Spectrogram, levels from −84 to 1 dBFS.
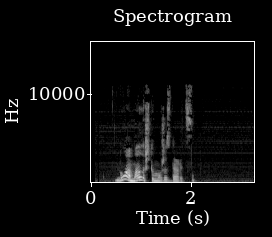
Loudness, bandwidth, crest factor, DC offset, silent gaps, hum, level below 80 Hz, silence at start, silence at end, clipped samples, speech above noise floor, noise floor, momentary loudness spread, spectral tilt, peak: -25 LUFS; 11.5 kHz; 20 dB; under 0.1%; none; none; -76 dBFS; 0.5 s; 1.2 s; under 0.1%; 39 dB; -64 dBFS; 16 LU; -5 dB/octave; -8 dBFS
